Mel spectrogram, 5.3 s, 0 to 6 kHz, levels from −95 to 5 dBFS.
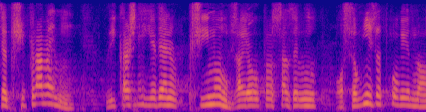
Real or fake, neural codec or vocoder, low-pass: fake; codec, 16 kHz in and 24 kHz out, 0.6 kbps, FireRedTTS-2 codec; 5.4 kHz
